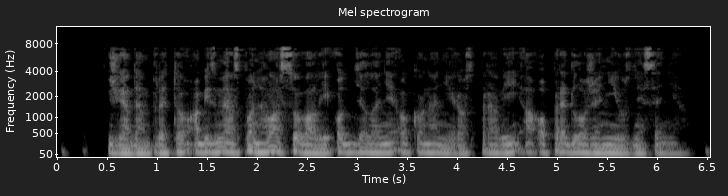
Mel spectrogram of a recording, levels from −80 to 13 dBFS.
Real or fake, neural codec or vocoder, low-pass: real; none; 7.2 kHz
